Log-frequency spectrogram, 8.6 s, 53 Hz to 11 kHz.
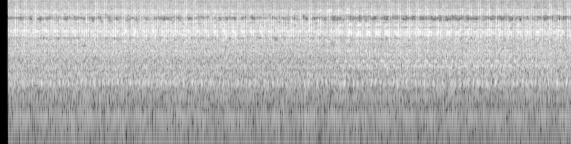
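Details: Renault 1.6 dCi diesel at steady idle: a clear rhythmic knock of about two or three beats per second over a hard diesel clatter. Abnormal engine noise, cause unknown.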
